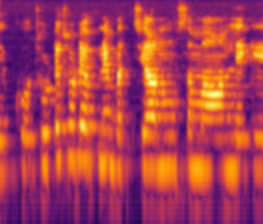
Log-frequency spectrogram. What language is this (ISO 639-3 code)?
pan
